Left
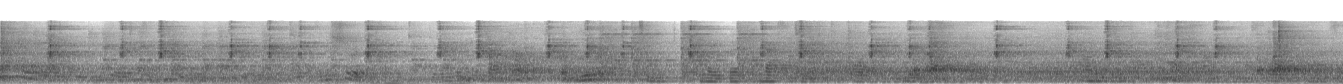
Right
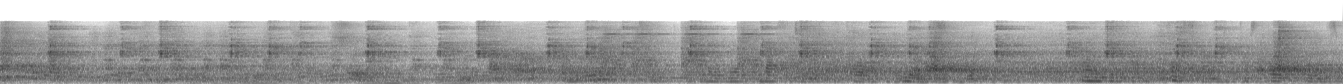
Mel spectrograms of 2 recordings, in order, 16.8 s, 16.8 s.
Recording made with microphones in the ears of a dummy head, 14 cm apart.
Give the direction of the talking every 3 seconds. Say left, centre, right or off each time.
left, left, left, centre, right, right.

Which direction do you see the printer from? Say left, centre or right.
left.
